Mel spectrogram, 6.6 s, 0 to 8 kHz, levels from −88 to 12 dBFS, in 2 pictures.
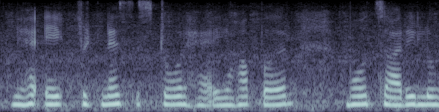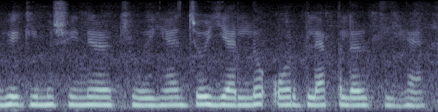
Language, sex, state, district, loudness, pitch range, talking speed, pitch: Hindi, female, Uttar Pradesh, Saharanpur, -14 LUFS, 200-215 Hz, 200 wpm, 205 Hz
